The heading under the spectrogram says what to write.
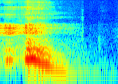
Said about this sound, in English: Something's happening in my throat, so if I cough a couple times, you'll know why.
